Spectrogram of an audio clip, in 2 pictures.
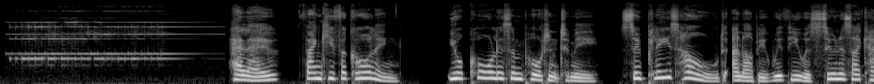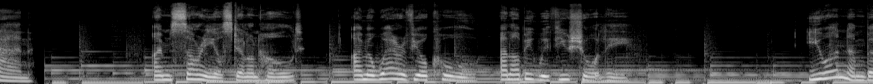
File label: IVR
